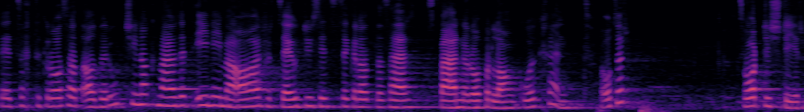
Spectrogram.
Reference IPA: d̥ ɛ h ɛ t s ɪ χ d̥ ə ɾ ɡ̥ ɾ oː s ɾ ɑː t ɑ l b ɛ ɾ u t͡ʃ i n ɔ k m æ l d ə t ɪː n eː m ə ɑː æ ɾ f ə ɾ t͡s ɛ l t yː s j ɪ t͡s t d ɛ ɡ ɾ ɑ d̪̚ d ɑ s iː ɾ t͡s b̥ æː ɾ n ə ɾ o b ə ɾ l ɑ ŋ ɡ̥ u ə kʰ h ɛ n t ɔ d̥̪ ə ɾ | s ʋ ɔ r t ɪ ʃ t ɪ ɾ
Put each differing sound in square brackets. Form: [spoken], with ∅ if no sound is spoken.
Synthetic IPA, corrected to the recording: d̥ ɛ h ɛ t s ɪ χ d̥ ə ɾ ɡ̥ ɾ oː s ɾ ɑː t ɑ l b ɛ ɾ u t͡ʃ i n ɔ k m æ l d ə t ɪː n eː m ə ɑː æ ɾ f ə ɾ t͡s ɛ l t yː s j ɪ t͡s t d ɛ ɡ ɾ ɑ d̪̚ d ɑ s [æː] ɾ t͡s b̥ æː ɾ n ə ɾ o b ə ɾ l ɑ ŋ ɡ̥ u ə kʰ [χ] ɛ n t ɔ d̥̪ ə ɾ | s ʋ ɔ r t ɪ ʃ t ɪ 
